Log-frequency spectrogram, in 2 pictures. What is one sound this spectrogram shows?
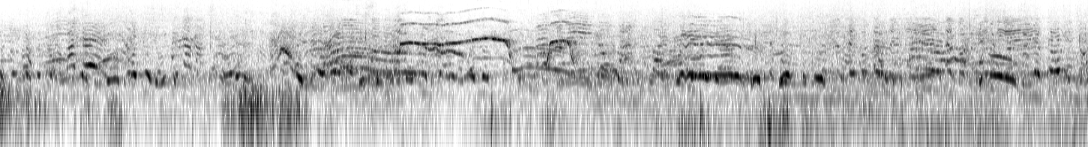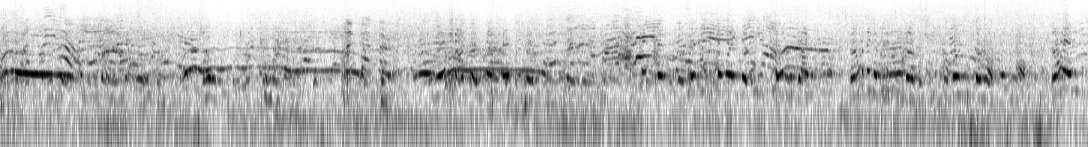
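Many children shout and squeal excitedly outdoors.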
